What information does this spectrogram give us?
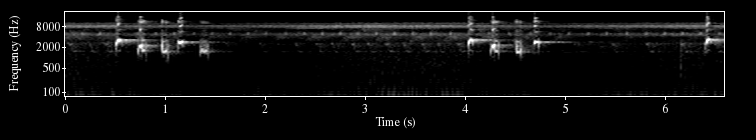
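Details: Molting bulbul keeping up its lure song: bouncy five-note whistled phrases delivered about every three and a half seconds, each note bright and clipped, against a quiet continuous hum.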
